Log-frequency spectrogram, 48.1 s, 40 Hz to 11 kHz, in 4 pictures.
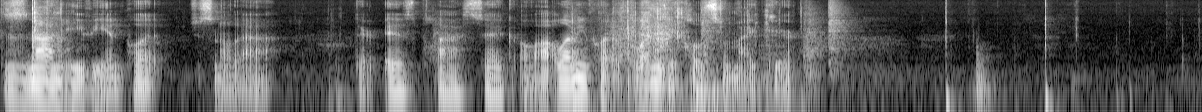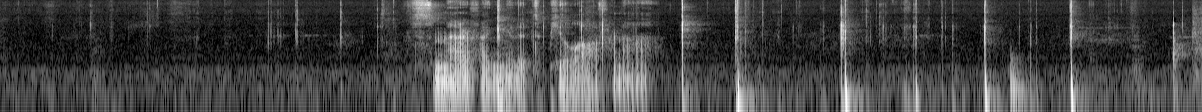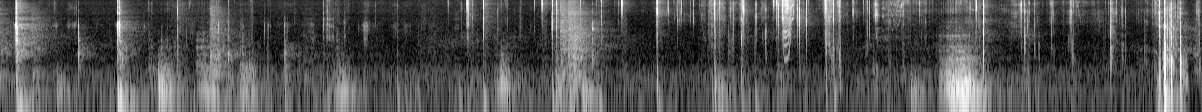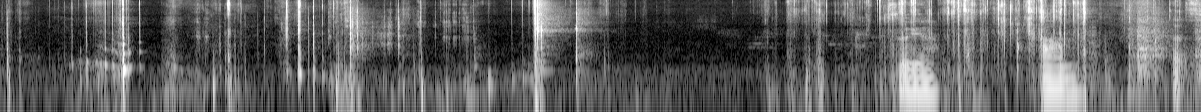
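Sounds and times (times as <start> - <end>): plastic film peeling off: 5.6 - 8.3, 25.8 - 42.5, 43.7 - 48.0.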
